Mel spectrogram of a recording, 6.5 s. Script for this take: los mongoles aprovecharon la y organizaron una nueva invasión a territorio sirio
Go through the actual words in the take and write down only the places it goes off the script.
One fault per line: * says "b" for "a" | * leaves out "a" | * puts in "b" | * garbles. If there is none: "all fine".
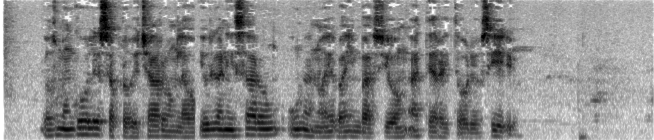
all fine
